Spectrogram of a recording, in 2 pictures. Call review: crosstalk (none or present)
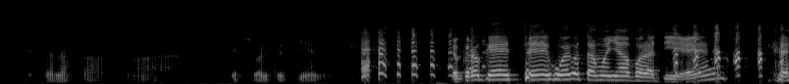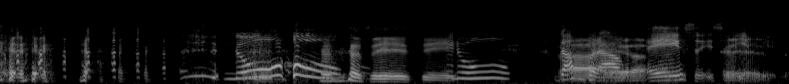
present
